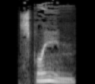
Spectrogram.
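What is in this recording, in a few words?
"scream", English word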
